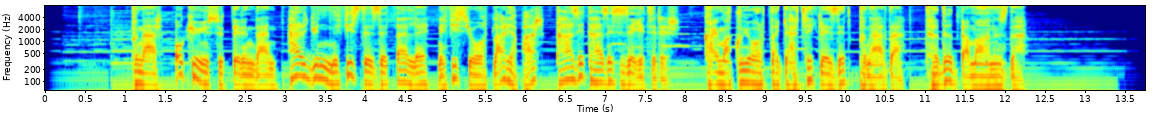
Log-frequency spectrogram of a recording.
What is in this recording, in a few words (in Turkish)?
Sicak Duygusal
